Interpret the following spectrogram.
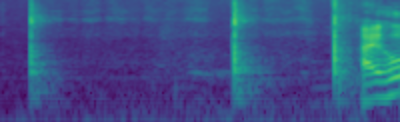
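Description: Pen tapping against the glass of an interactive touchscreen display while marking it up: three sharp taps, the last two about half a second apart. A man's voice begins near the end.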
